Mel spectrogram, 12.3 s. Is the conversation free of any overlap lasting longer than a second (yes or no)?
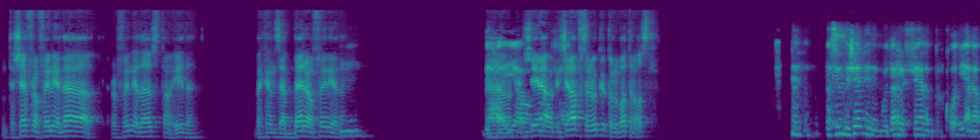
no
